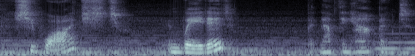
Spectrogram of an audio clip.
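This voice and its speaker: A woman talks rather unhurriedly as music plays behind her. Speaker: author and storyteller. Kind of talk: ghost story reading.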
